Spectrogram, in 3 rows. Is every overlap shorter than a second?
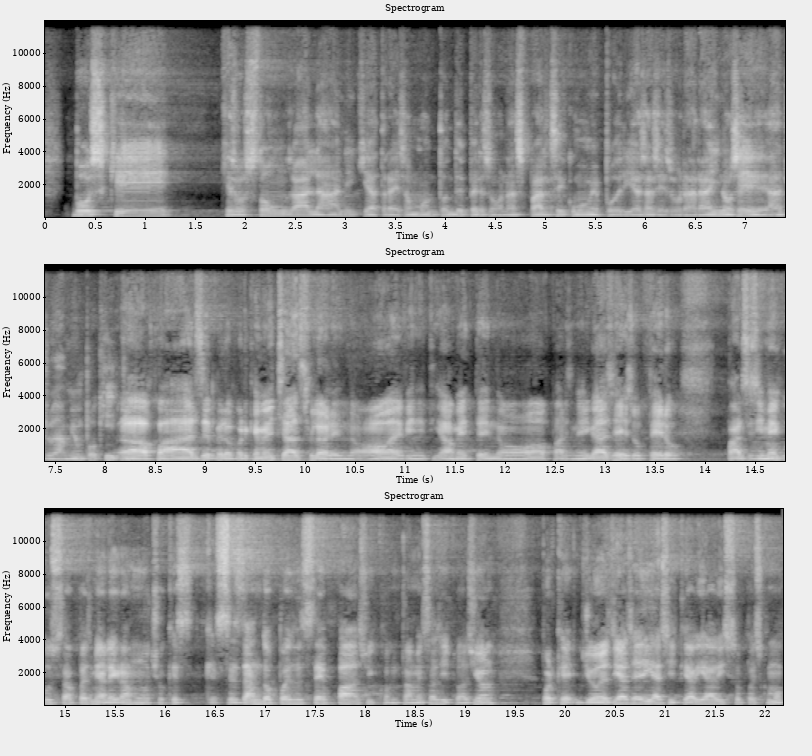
Yes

